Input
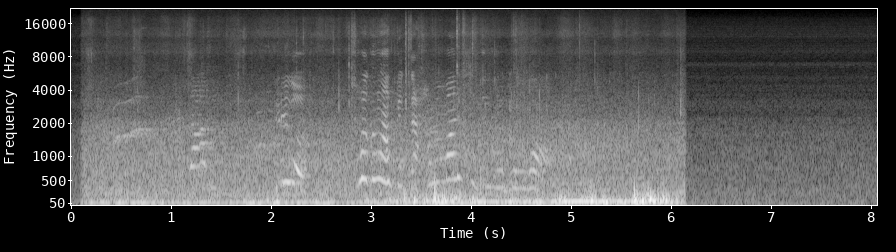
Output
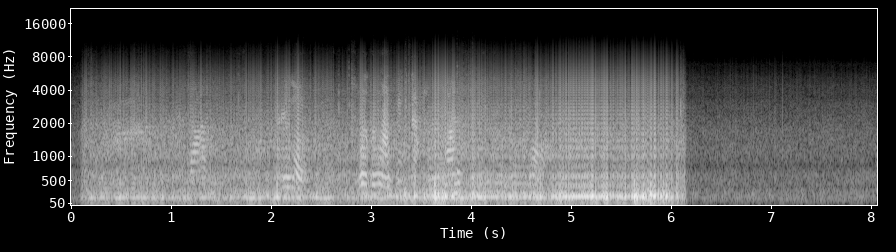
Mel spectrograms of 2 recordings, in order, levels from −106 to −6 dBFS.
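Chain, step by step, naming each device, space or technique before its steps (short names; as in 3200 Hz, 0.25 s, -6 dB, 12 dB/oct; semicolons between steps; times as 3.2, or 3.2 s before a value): ring modulator pedal into a guitar cabinet (polarity switched at an audio rate 100 Hz; speaker cabinet 98–4100 Hz, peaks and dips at 370 Hz -8 dB, 810 Hz -9 dB, 3400 Hz -4 dB); gain +2 dB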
